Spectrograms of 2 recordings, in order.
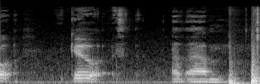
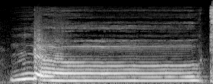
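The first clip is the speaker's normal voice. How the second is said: long drawn-out, louder "no"; mock horrified cry; 3 semitones higher, 5 dB louder than usual. Realising his hand is aimed at someone, mock horrified cry. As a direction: stretch it out in exaggerated horror.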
